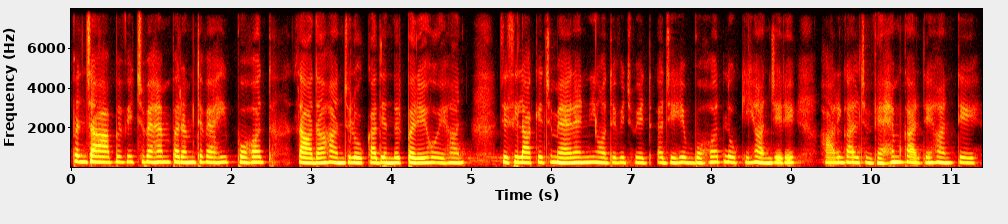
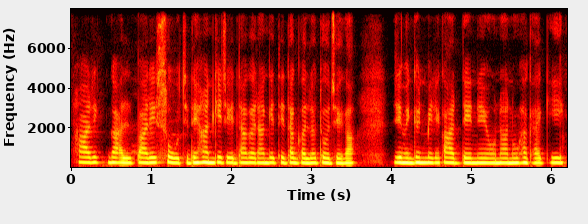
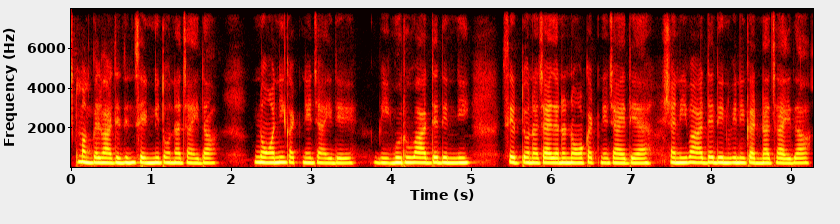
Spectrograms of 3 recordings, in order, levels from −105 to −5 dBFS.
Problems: background sounds at intervals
